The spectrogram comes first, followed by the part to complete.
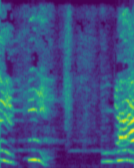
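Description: Background music: a high singing voice holding notes that slide downward at the ends of short phrases.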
